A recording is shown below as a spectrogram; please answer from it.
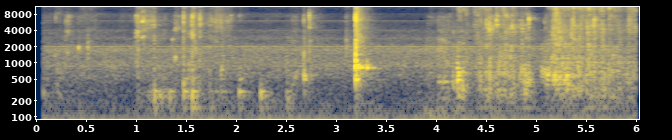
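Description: Plastic water bottle being opened and drunk from: small handling clicks, a sharp snap about three seconds in as the cap opens, then water sloshing and swallowing from about five seconds in.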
